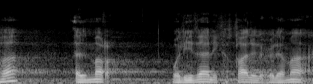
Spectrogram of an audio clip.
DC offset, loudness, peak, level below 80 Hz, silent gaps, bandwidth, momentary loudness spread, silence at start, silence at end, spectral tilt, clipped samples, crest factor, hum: under 0.1%; -21 LUFS; -6 dBFS; -40 dBFS; none; 11.5 kHz; 17 LU; 0 s; 0 s; -8 dB/octave; under 0.1%; 16 dB; none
